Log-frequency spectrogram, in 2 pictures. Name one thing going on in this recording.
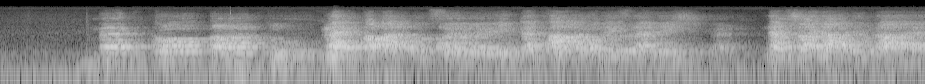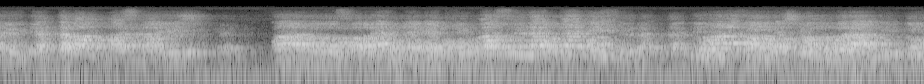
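A mixed choir sings in a large echoing hall.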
